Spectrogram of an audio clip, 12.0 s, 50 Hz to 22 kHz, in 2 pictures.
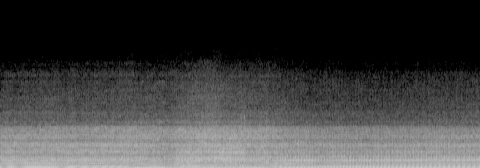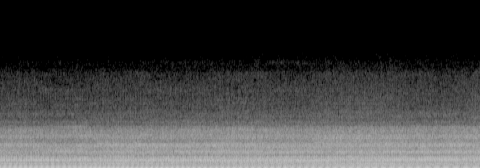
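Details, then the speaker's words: Rebuilt 1968 Triumph Bonneville cafe racer on a test ride: deep, even British twin beat blips up, settles, then pulls steadily with no knocks, rattles or excess vibration; healthy engine. "60 miles an hour, it rolls smooth, it's great. I have one hand off the handlebars, no unnecessary vibrations."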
